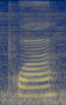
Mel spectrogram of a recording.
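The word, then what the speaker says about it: poisson: and the pan distribution pan is a French word that means fish it's pronounced Pon I don't know why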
